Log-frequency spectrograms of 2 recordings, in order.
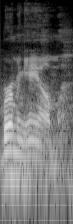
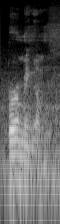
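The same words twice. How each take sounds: First: The final syllable is a full 'ham' sound. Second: The final syllable is reduced and weak.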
